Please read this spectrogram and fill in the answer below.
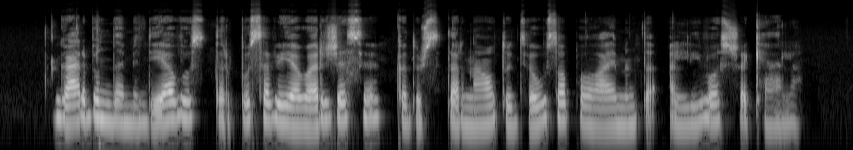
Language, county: Lithuanian, Vilnius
